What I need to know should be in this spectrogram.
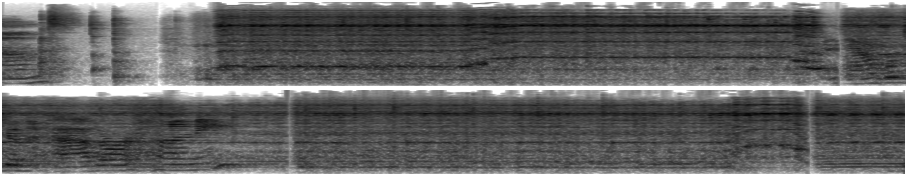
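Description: An electric stand mixer whirs steadily at high speed.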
